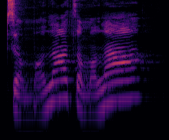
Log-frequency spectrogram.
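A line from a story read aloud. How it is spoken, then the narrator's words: Plain. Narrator (Chinese): 爸说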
